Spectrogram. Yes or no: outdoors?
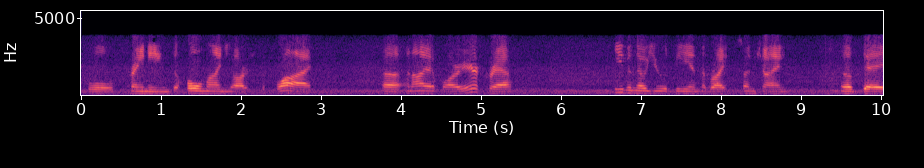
yes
